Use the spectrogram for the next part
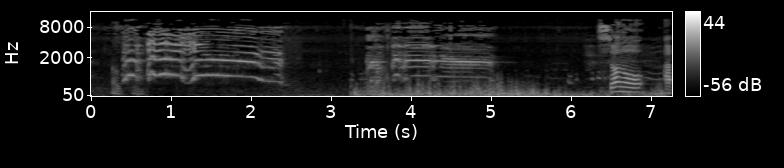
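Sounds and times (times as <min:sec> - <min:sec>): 
speech: 0:00.3 - 0:00.9, 0:06.5 - 0:07.2
rooster crowing in a farmyard: 0:00.4 - 0:02.6, 0:03.4 - 0:05.3.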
